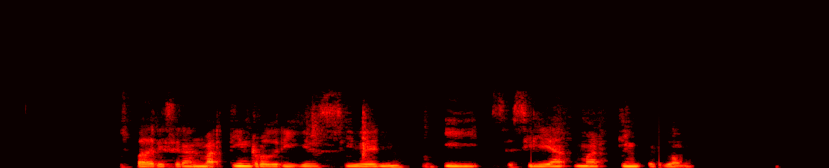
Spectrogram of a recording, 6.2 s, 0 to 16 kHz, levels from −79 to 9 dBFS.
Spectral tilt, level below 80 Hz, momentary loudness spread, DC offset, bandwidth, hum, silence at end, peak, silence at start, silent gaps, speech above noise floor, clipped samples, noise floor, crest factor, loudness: -7 dB/octave; -68 dBFS; 8 LU; under 0.1%; 7.4 kHz; none; 1 s; -14 dBFS; 0.9 s; 3.09-3.17 s, 3.63-3.69 s, 4.58-4.64 s; over 58 dB; under 0.1%; under -90 dBFS; 18 dB; -33 LUFS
